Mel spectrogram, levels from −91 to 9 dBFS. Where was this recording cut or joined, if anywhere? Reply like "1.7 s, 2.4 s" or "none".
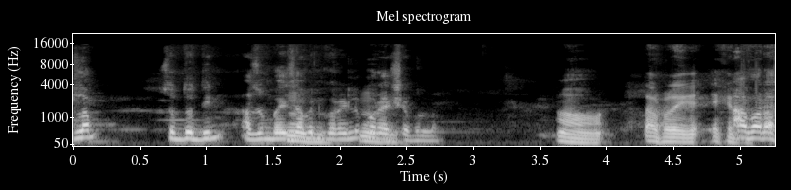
none

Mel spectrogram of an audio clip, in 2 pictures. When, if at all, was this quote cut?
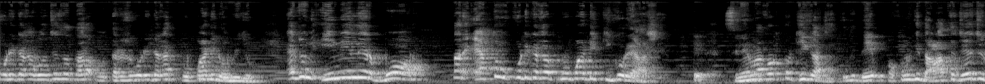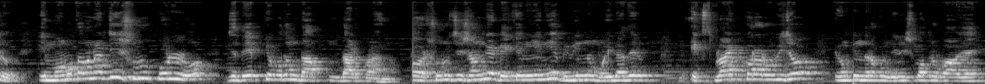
6.9 s, 14.1 s, 18.4 s

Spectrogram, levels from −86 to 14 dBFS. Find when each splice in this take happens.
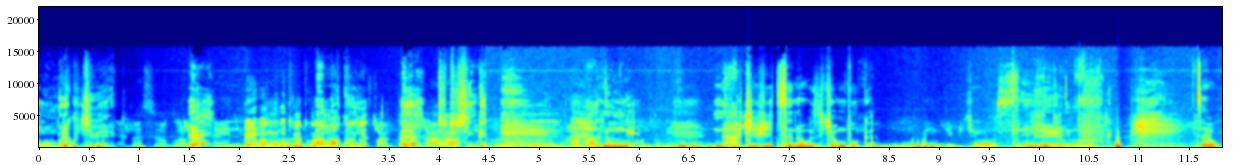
4.5 s

